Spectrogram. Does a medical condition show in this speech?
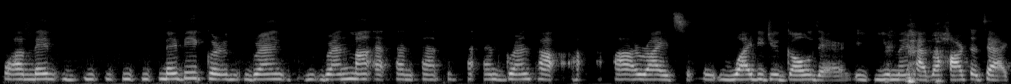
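Yes: stuttering; stutter since childhood, grew up in China without speech therapy, persists into adulthood; hid stutter while growing up, shame about stuttering held back for years; here repeated sounds, prolonged sounds.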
